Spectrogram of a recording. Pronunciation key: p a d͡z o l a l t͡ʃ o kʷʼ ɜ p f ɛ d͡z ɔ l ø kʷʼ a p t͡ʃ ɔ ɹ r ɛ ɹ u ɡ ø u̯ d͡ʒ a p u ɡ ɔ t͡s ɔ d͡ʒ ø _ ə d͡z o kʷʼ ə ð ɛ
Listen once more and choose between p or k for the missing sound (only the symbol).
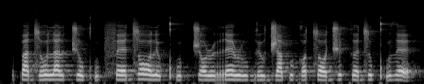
k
